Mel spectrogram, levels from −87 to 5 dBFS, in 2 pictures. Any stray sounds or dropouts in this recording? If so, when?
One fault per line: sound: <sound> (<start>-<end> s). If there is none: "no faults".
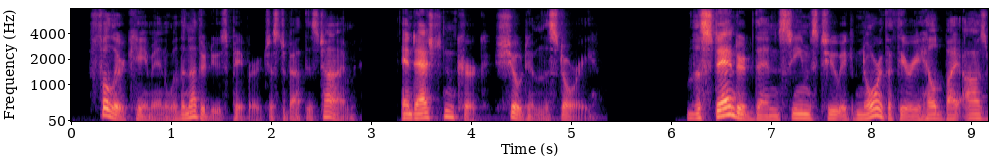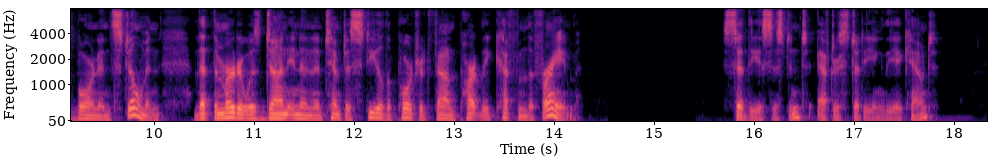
no faults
